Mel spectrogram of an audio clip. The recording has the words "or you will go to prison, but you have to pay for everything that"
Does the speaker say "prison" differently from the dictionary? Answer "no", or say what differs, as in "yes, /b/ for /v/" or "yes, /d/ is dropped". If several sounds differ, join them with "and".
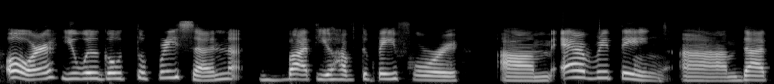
yes, /s/ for /z/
